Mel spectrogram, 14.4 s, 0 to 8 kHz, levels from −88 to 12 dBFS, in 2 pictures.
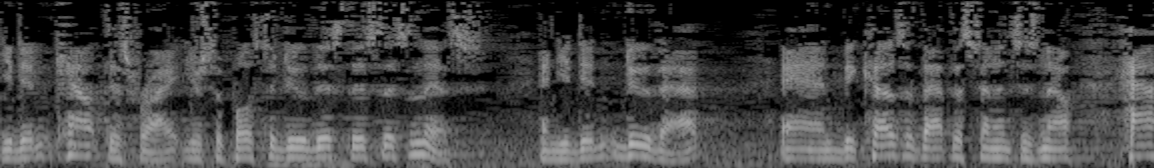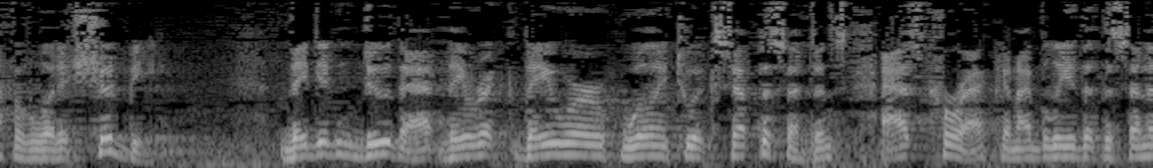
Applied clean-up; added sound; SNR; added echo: none; none; none; none.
